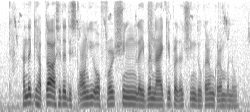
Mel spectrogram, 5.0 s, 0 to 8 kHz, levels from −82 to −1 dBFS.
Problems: background sounds at intervals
